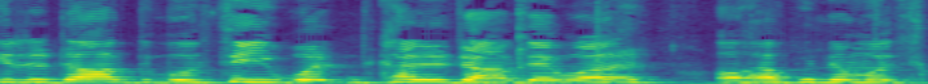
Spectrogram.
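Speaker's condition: Cerebral palsy; visible physical signs

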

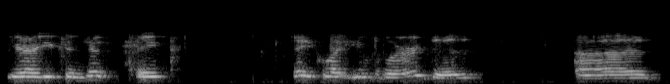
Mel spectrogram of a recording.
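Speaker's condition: Muscular dystrophy; physical disability

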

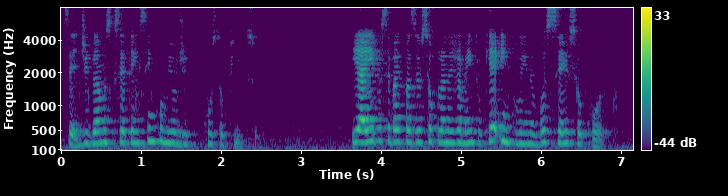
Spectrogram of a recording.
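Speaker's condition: No condition

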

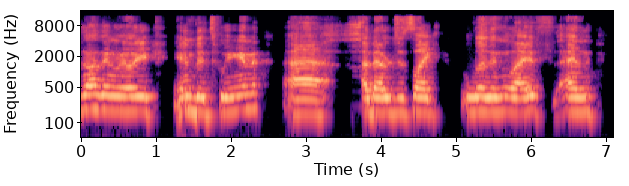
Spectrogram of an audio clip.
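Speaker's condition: Cerebral palsy, right-sided high tone

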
